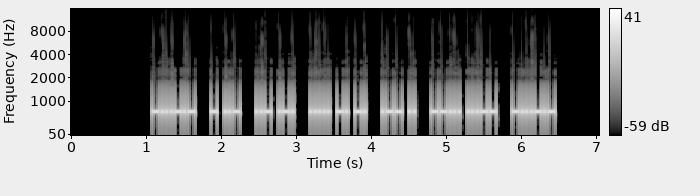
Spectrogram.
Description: Morse code, heard as a keyed tone, about 40 wpm, 700 Hz. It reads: <BK> TU UR 5NN WI 73 <BK>
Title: Common QSO Phrases Encore 40wpm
